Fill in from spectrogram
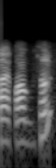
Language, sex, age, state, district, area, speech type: Assamese, male, 18-30, Assam, Sivasagar, urban, conversation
